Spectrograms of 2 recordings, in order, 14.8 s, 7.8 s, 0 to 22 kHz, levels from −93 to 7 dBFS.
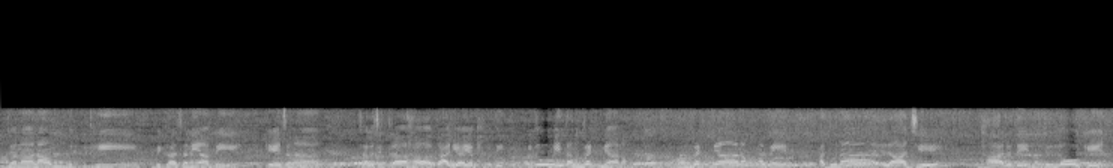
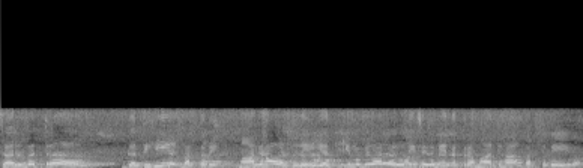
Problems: background sounds at intervals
